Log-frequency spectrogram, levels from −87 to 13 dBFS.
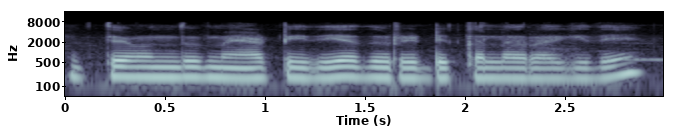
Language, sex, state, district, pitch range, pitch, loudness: Kannada, female, Karnataka, Koppal, 170-185 Hz, 180 Hz, -16 LUFS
